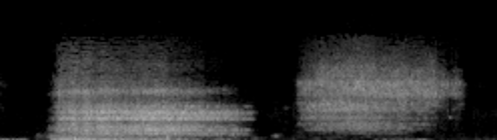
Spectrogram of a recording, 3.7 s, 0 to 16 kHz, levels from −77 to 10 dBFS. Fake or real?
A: real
